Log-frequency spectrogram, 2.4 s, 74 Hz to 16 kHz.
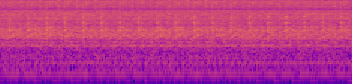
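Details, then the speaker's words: VR6 12V Eurovan petrol V6 just restarted after in-vehicle timing chain replacement, not yet warmed up: steady idle with light even ticking, no chain rattle and no vacuum-leak hiss. "Can't hear the chains either. That's good news. I don't hear any hissing sounds from a vacuum leak."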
